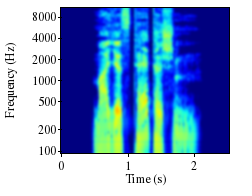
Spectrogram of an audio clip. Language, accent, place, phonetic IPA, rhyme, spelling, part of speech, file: German, Germany, Berlin, [majɛsˈtɛːtɪʃm̩], -ɛːtɪʃm̩, majestätischem, adjective, De-majestätischem.ogg
- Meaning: strong dative masculine/neuter singular of majestätisch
